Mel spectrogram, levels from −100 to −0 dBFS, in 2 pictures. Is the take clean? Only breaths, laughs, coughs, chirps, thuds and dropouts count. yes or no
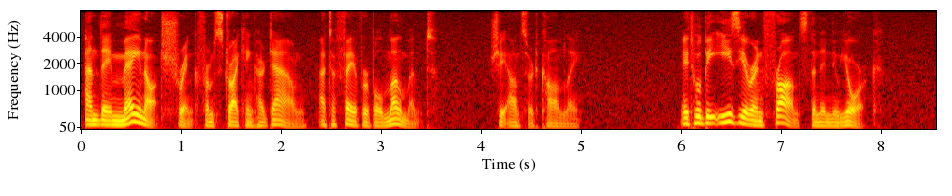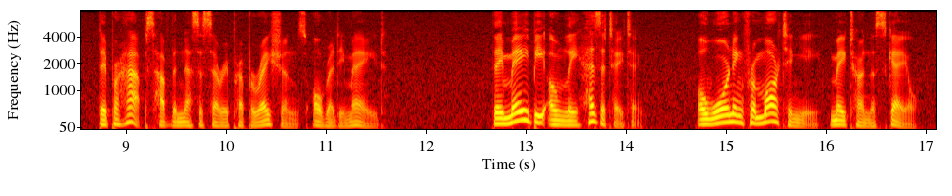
yes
